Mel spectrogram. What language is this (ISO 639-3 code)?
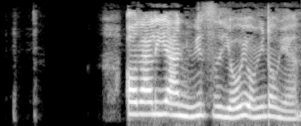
zho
